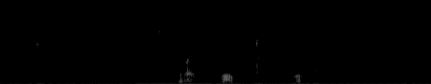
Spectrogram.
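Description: Near silence on a livestream's audio, with four or five faint, brief sounds about two to three seconds in.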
